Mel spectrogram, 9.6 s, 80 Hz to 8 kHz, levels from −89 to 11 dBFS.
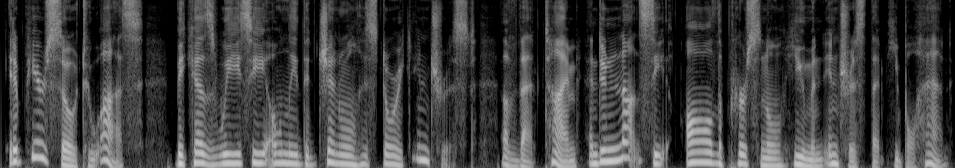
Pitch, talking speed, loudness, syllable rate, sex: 150 Hz, 175 wpm, -20 LUFS, 5.2 syllables/s, male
